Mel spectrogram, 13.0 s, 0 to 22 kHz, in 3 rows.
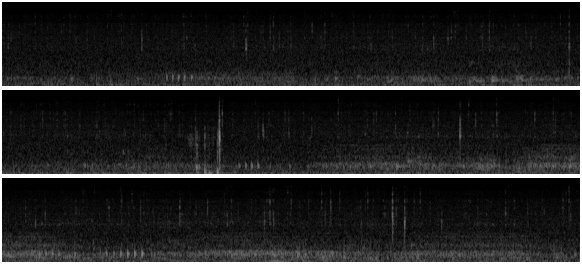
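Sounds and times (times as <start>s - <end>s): faint clicks: 0.0s - 13.0s
underwater rush of moving water: 0.0s - 13.0s.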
